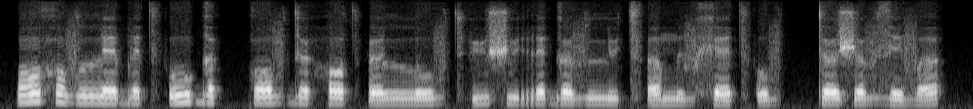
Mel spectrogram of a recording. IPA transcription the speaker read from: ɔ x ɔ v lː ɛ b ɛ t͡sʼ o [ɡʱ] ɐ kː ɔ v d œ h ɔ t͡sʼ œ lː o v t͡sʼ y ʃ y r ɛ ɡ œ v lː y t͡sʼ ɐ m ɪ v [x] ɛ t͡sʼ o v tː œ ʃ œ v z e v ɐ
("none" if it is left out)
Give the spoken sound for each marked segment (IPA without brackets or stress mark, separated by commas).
ɡ, x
